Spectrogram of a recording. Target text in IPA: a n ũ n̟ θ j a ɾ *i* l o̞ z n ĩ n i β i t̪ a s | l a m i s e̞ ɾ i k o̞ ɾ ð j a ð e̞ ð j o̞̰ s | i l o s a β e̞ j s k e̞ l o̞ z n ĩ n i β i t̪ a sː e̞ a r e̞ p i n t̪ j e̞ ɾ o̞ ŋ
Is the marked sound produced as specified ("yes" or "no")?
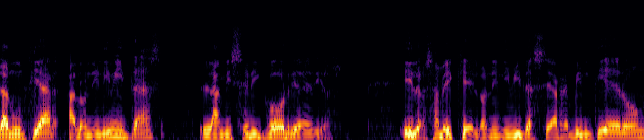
no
